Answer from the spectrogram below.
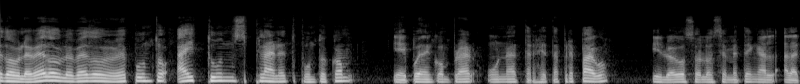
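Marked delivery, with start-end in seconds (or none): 0.0-3.5 slow, loud, careful web address; spelling out URL. Shown as a demonstration. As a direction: dictate the address slowly. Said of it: "reads out a web address".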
